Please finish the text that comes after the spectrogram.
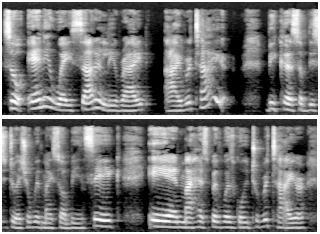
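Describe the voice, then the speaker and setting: A woman's voice: lowish voice, expressive, unhurried, dark tone. A middle-aged woman whose first language is Spanish, chatting casually to her viewers in a rambling, thankful way full of "you know"s. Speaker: craft vlogger. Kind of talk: casual chat to camera.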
